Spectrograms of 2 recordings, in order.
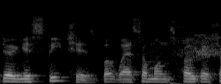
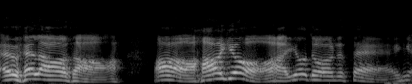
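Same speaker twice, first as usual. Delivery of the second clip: exaggerated silly high drawn-out voice, odd words stressed; 5 semitones higher, 7 dB louder than usual. Imitating a show character whose voice kept getting worse, silly voice stressing odd words. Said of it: "the character had a silly voice where they accentuated certain words".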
